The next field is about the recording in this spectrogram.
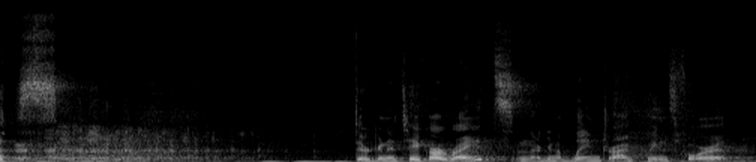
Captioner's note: laugh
